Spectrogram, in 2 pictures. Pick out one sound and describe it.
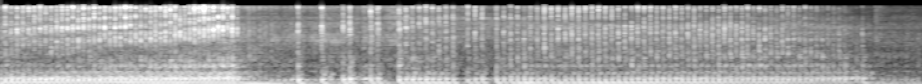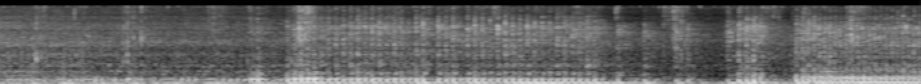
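A motorcycle engine rumbles loudly nearby and fades as the bike rides away.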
